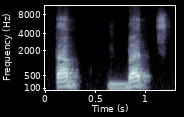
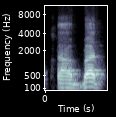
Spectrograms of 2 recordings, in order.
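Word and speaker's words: تَبَّتْ: Ya, yang pertama, jika bertemu dengan tasdid, setiap kali ada huruf bertemu dengan tasdid, maka di sini dikeraskan tabbat, tabbat, bukan tabat, tapi tabbat gitu.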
